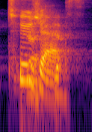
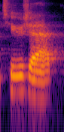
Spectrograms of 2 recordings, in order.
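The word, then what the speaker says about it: Tujague: jacks yeah it's a it's like two as matter of fact people who heard the name of it and were coming here for the first time often looked for a sign that said t-w-o-j-a-c-k-s but that's actually the surname of guillaume and marie abadi tujak who opened up the restaurant originally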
